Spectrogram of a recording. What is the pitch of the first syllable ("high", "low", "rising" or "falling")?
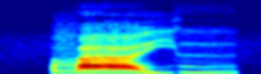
low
